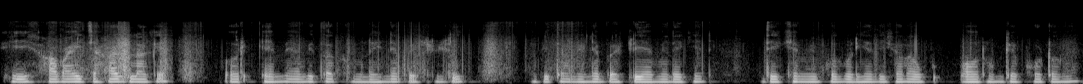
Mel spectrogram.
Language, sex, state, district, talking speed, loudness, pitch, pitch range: Chhattisgarhi, male, Chhattisgarh, Balrampur, 105 wpm, -21 LUFS, 120 Hz, 120-125 Hz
